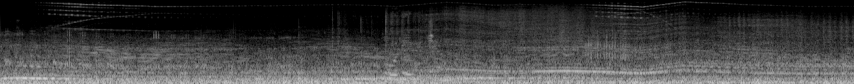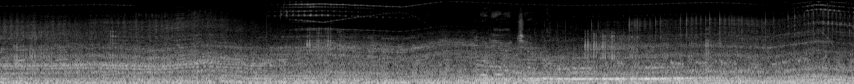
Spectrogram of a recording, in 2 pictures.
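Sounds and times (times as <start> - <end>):
sci-fi ambience: 0.0 - 17.0.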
